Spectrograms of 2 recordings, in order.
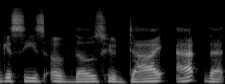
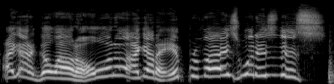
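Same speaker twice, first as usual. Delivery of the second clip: high, loud sitcom standup whine; exasperated comic rant, pitched up; Jerry Seinfeld voice; 14 semitones higher, 8 dB louder than usual. Pretend. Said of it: "Why am I talking like Jerry Seinfeld?".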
